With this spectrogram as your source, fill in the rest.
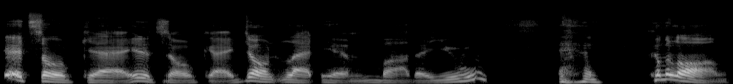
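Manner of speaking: jolly booming laugh easing to calm; kindly Santa voice; gentle Santa-like voice. Acted. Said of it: "the gentle voice say".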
